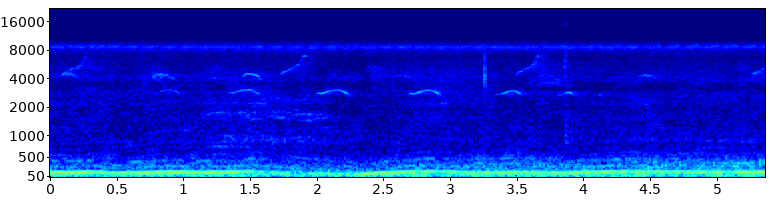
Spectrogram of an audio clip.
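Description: A steady low engine drone that dips and then rises in pitch a couple of seconds in, with small birds chirping repeatedly over it.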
